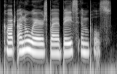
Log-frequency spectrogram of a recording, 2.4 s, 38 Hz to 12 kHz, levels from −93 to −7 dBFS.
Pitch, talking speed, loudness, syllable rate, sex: 215 Hz, 155 wpm, -14 LUFS, 5.1 syllables/s, female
